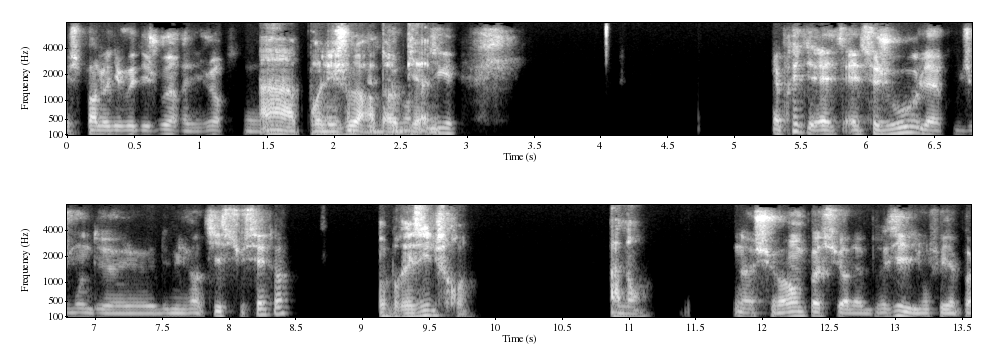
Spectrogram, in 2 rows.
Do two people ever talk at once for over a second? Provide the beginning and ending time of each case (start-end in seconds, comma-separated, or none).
1.4-2.8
